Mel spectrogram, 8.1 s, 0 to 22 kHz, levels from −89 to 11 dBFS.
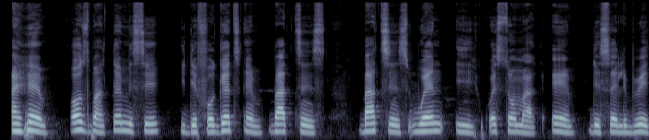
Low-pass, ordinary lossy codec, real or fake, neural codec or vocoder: none; none; real; none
